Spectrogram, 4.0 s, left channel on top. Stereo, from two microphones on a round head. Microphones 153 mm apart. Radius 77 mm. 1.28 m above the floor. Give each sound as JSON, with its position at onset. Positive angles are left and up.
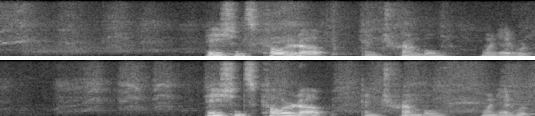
{"t": 1.5, "sound": "a man speaking", "side_deg": -35, "distance_m": 0.9}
